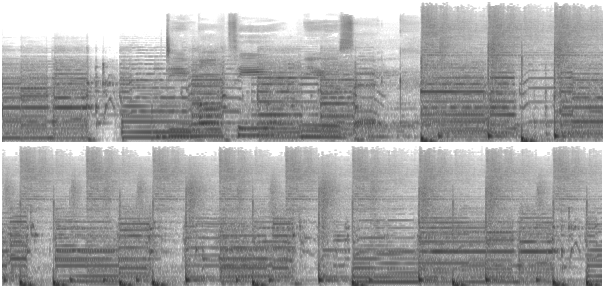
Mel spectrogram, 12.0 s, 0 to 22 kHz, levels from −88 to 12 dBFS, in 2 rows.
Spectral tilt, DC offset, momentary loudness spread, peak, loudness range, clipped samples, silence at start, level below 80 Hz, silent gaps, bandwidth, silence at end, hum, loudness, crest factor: -4.5 dB/octave; under 0.1%; 4 LU; 0 dBFS; 1 LU; under 0.1%; 0 s; -26 dBFS; none; over 20 kHz; 0 s; none; -18 LUFS; 18 dB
